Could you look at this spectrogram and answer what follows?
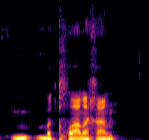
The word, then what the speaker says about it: Mclanachan: But and today we're speaking to local author Kate Mclanachan.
